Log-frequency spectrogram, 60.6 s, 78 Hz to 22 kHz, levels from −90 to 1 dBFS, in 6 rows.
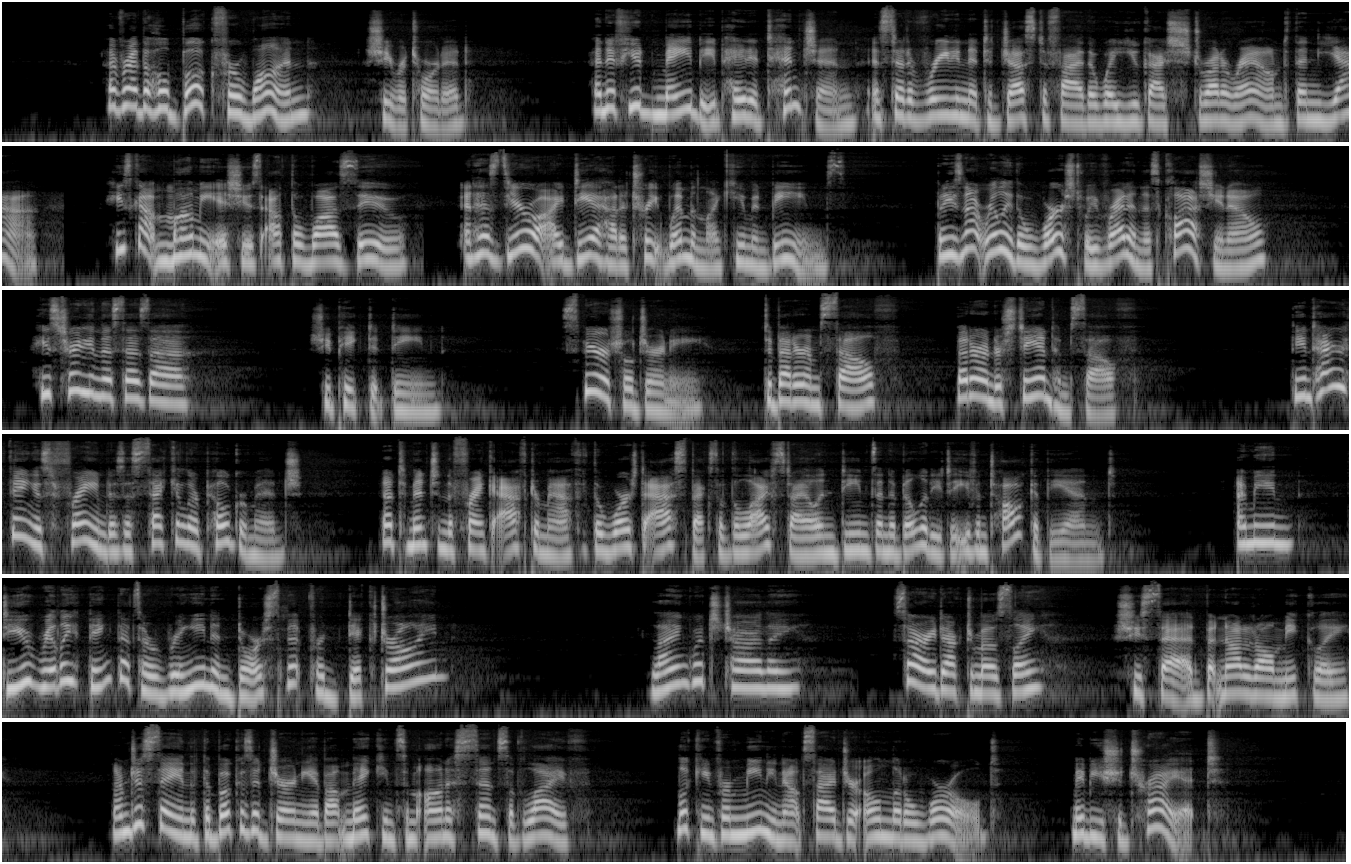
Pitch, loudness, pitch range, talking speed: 210 Hz, -28 LUFS, 185-260 Hz, 160 wpm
